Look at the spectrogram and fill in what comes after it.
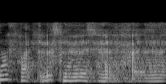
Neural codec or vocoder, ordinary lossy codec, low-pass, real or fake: codec, 24 kHz, 0.9 kbps, WavTokenizer, small release; none; 7.2 kHz; fake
